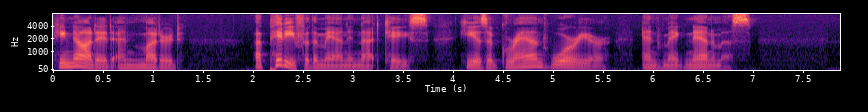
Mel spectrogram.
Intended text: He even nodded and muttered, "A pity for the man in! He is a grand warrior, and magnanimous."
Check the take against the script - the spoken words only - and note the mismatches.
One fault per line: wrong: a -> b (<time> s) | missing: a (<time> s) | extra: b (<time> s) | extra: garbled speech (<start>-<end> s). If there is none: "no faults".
missing: even (0.1 s)
extra: that case (3.0 s)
